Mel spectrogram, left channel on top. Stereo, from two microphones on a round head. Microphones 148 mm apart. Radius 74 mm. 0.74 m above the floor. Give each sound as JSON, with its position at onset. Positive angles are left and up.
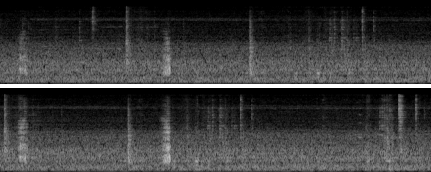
{"t": 0.2, "sound": "a zipper", "side_deg": -80}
